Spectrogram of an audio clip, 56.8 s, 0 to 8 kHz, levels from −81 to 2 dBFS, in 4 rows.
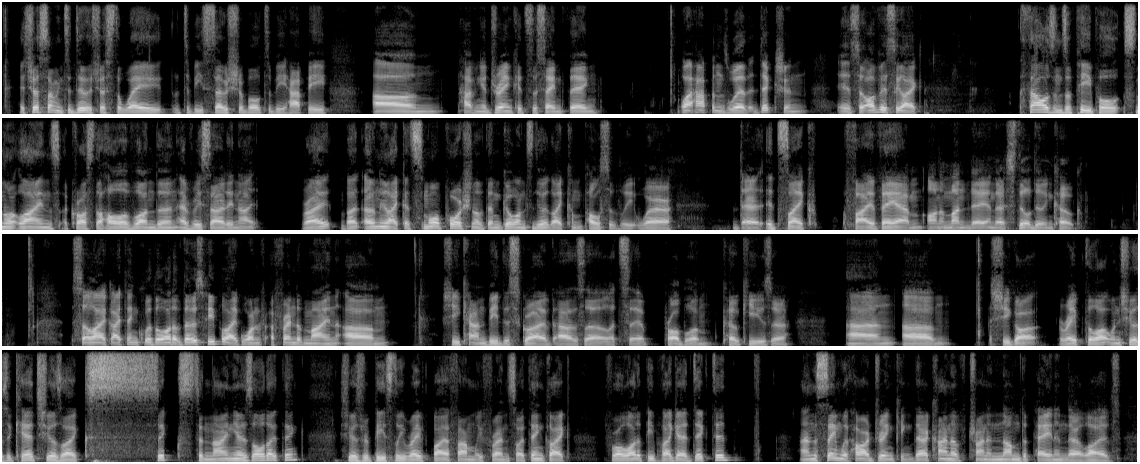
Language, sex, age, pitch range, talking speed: English, male, 20-39, 105-125 Hz, 170 wpm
